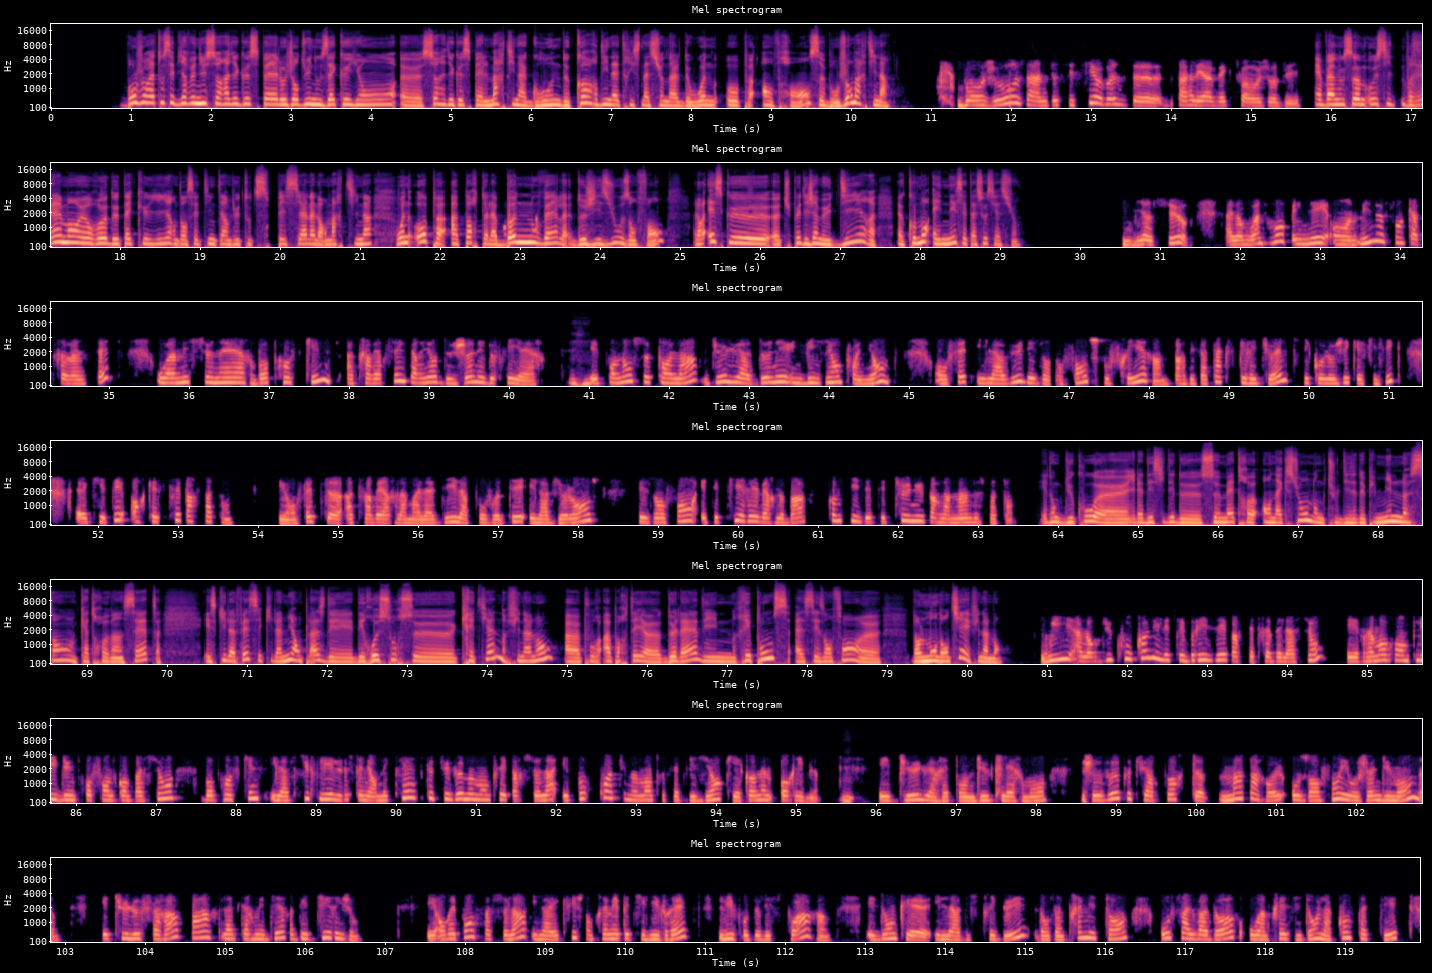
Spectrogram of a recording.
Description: OneHope - Interview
